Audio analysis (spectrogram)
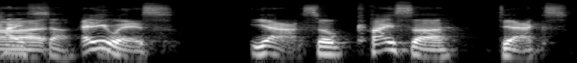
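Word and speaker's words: Kai'Sa: Kaisa? Everyone pronounces it Kaisa. Kaisa. A little more emphasis on the S.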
